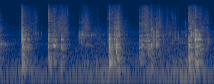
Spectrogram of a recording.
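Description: A spoon stirs curd poha in a frying pan, making several distinct scraping and clattering strokes against the metal at an uneven pace, close up, with no talking.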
